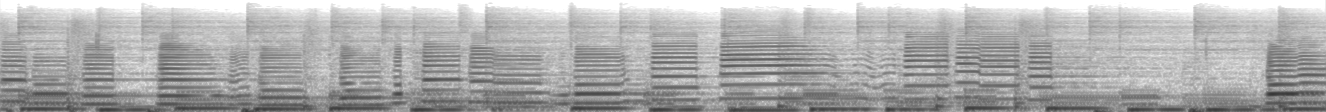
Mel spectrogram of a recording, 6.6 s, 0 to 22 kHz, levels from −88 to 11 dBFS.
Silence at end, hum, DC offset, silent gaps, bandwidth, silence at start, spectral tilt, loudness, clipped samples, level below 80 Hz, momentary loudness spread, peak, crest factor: 0 s; none; under 0.1%; none; 16 kHz; 0 s; -5.5 dB/octave; -21 LUFS; under 0.1%; -34 dBFS; 5 LU; -4 dBFS; 16 dB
